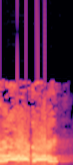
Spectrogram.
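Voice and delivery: high loud shouted no; wife refusing him, high loud shout; mock shouted refusal. Wife turning husband down, mock high shout.

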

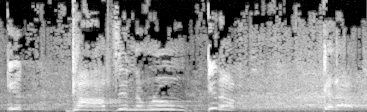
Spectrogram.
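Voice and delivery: husband yelling at his sleeping wife to get up; frantic yelling. Retold or imitated. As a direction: shout her awake in panic.

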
